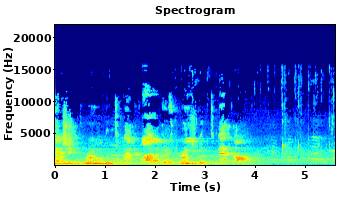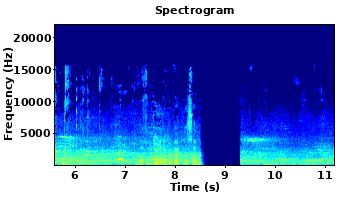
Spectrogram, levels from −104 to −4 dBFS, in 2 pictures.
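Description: At 8.49 s there's a long network dropout, likely packets stopped arriving. The receiver stretches the last bit of sound into a brief fading buzz, then about 0.72 s of silence, and the audio picks back up at 9.31 s with roughly 0.8 s simply gone.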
